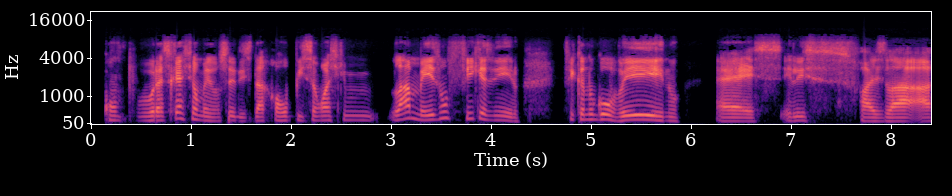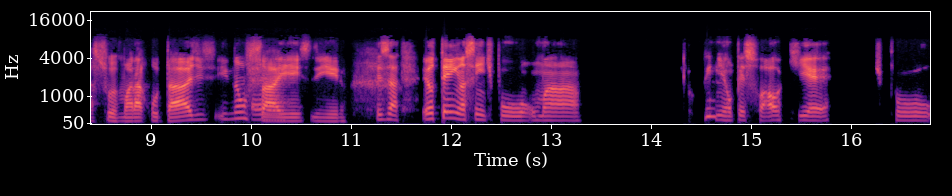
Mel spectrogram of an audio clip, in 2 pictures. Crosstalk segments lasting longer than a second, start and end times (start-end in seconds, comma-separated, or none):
none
